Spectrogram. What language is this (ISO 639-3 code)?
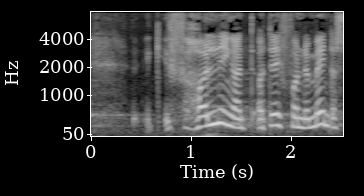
dan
